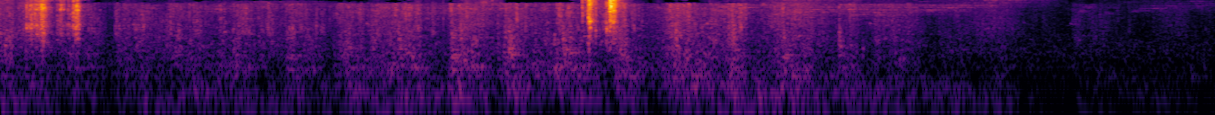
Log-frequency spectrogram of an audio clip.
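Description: Wooden panels clatter and snap into place in quick succession.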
